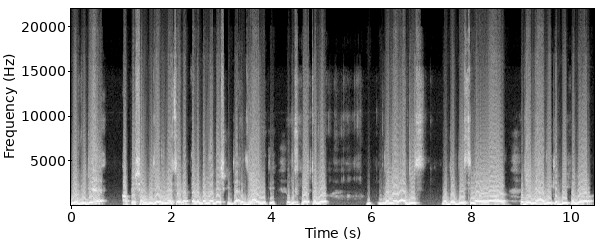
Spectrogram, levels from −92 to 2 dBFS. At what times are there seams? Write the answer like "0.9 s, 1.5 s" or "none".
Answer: none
